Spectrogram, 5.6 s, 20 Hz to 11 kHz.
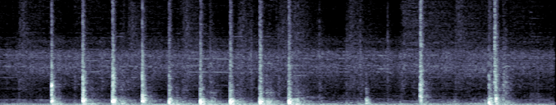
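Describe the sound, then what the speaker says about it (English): A hammer drives a chisel to knock loose the front floor cross brace on a 1983-1993 Mustang, about a dozen sharp metallic strikes in a steady rhythm that then slows to a few spaced blows. "grab a hammer, some sort of a chisel, flathead screwdriver, and just start hammering it loose"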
